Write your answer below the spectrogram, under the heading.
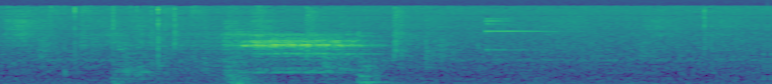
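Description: A single sheep bleats once, a short wavering cry of about a second over a low, steady background rumble, with no one talking.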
